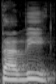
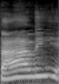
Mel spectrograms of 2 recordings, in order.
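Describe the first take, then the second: First: The stress is on the last syllable. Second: The stress is on the first syllable. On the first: The speaker calls it right. "con el acento de la doble I" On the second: The speaker calls it wrong. "entonces ya no"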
